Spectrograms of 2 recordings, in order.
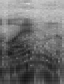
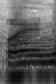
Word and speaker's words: oán: chứ không phải là oán. Oán mới đúng, oan á, oan là gần đúng rồi. Người mà người Bắc á thì đọc là oan, oan là đúng rồi, mà người Nam là quan luôn à, quan gia, thấy không? Như vậy giờ học thì biết chữ oán mới đúng.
